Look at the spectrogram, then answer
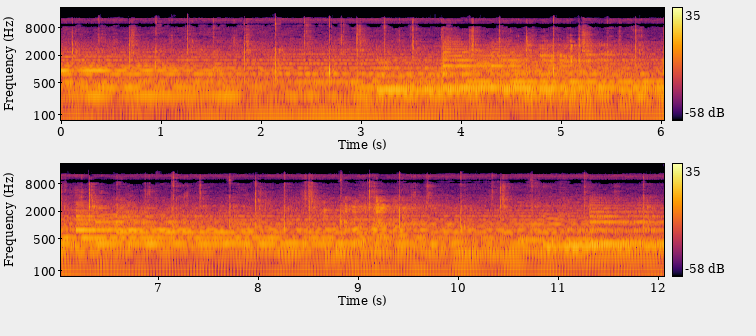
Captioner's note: cheers and applause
